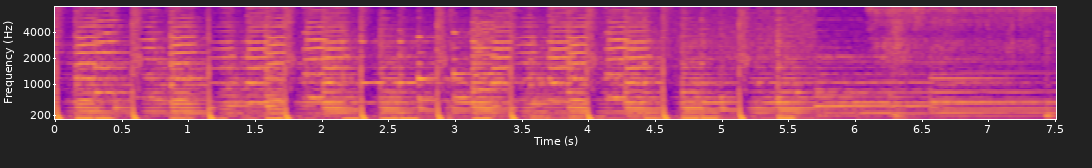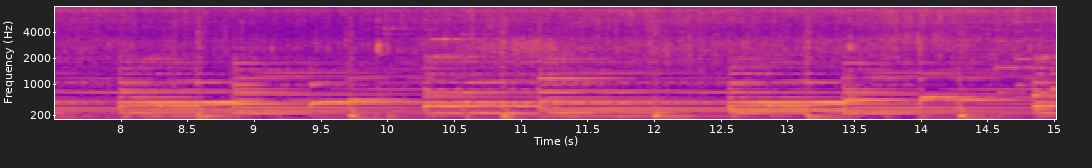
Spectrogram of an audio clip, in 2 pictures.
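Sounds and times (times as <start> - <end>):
background music: 0.0 - 15.0
chicken sizzling in hot oil: 3.8 - 15.0.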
